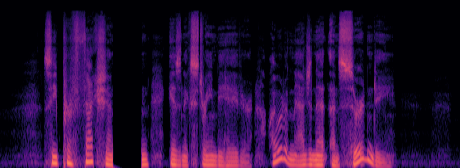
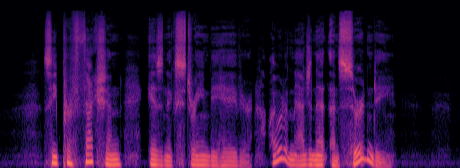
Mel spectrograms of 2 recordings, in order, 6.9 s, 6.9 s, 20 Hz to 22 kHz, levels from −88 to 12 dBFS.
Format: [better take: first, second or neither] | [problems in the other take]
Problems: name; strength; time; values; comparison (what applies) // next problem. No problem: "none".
second | audio freezing; at 1.5 s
